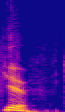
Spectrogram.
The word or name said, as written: gift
